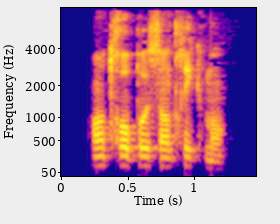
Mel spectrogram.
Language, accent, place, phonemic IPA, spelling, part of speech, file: French, France, Lyon, /ɑ̃.tʁɔ.pɔ.sɑ̃.tʁik.mɑ̃/, anthropocentriquement, adverb, LL-Q150 (fra)-anthropocentriquement.wav
- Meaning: anthropocentrically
